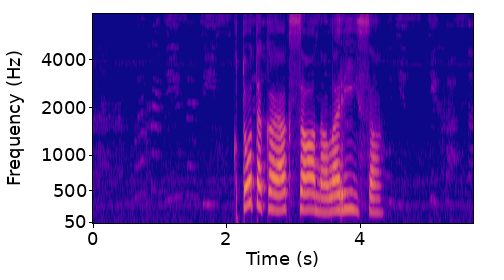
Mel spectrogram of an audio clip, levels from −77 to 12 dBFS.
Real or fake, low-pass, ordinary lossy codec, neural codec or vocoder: real; none; none; none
